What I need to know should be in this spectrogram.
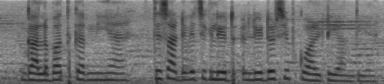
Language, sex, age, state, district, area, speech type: Punjabi, female, 18-30, Punjab, Mansa, urban, spontaneous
